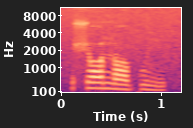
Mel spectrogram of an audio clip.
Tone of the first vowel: high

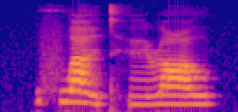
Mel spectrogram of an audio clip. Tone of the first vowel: falling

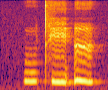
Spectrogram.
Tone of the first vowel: low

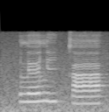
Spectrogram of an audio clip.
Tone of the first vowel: high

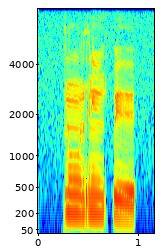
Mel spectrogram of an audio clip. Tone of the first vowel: low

